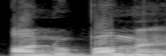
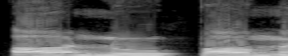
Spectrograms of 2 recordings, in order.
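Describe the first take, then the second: First: Said in the usual way. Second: "अनुपम" very slow in separate syllables. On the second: Shown as a demonstration. Teacher spelling out an example, "अनुपम" slow and split. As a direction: sound out "अनुपम" piece by piece.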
